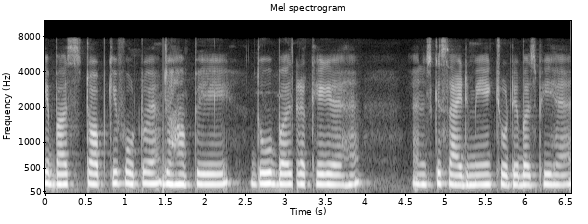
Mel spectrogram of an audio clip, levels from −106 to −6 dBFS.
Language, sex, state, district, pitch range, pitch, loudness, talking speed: Hindi, female, Bihar, Saran, 190-205 Hz, 195 Hz, -13 LUFS, 200 wpm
